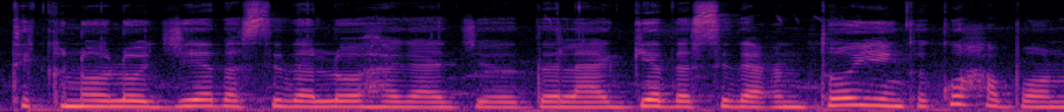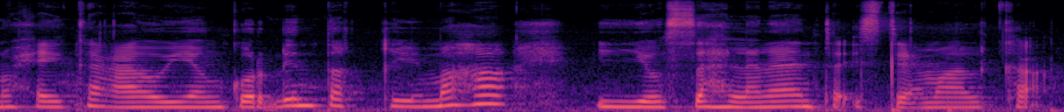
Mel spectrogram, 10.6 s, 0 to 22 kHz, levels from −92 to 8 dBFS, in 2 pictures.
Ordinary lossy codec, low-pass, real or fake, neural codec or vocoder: none; none; real; none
